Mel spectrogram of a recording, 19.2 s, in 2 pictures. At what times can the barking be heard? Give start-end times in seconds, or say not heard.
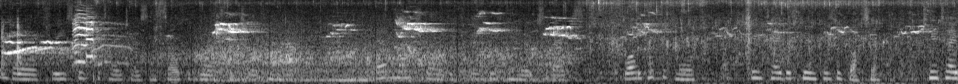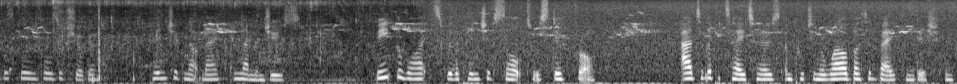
not heard.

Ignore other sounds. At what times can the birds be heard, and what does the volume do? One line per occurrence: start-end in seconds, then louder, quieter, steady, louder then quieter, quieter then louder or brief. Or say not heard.
0.0-18.9 quieter.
